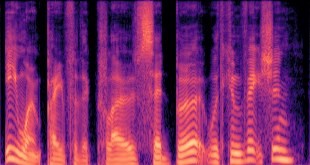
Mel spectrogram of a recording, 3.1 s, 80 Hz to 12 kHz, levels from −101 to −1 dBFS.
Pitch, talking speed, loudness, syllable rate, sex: 135 Hz, 195 wpm, -20 LUFS, 4.6 syllables/s, male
